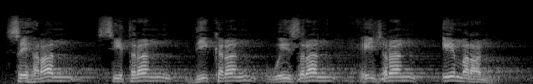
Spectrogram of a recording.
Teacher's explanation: فالذي نقرأ به لورش هو التفخيم في هذه الألفاظ كلها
